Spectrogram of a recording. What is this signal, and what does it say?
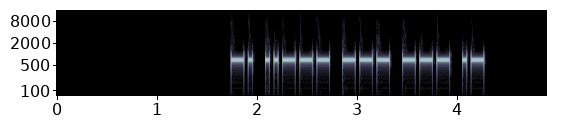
Morse code, heard as a keyed tone, about 27 wpm, 700 Hz. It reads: N2OOA
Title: USA Call Signs - 5 Characters - Repeated 2x - 28wpm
